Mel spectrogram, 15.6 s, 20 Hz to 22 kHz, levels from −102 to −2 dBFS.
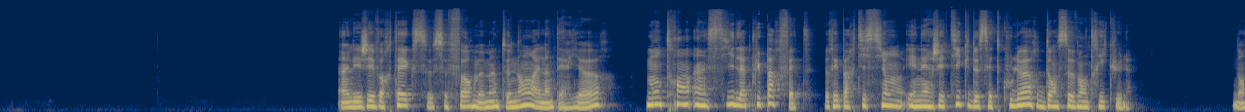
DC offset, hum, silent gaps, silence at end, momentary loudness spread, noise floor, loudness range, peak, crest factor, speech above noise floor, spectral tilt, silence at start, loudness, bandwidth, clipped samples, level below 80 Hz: under 0.1%; none; none; 0 s; 9 LU; under -90 dBFS; 5 LU; -16 dBFS; 14 dB; over 62 dB; -6 dB/octave; 4.25 s; -29 LUFS; 15 kHz; under 0.1%; -68 dBFS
